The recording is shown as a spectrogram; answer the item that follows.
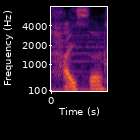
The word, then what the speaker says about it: Rayssa: to get and it is the Nike SB heisa Le so this shoe it looks like the name is Raa but it's actually pronounced heisa she's from Brazil 16 years old um Started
